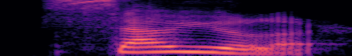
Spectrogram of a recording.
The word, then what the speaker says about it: cellular: at it you know because the L can go together with the you so I say cellula so every time I'm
